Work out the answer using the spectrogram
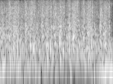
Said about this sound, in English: It's that hand cannon that's working on my nerves right now.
